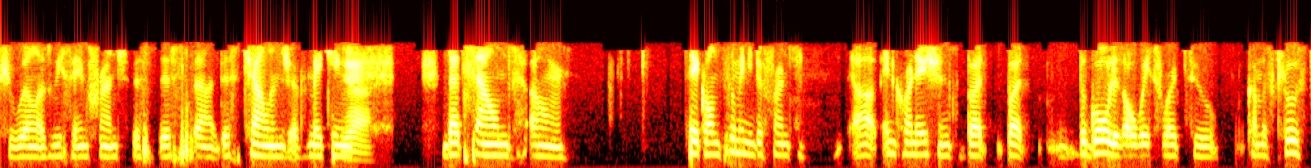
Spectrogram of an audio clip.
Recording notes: On the phone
